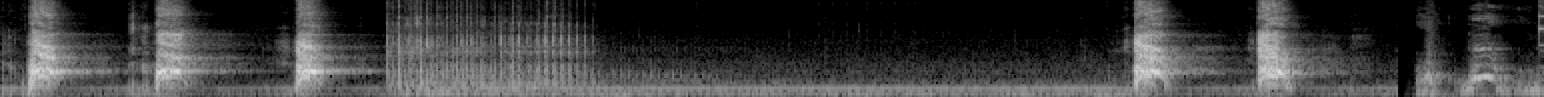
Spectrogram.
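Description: A Pembroke Welsh Corgi puppy gives sharp, high yapping barks, broken by the springy twang of a door stopper.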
